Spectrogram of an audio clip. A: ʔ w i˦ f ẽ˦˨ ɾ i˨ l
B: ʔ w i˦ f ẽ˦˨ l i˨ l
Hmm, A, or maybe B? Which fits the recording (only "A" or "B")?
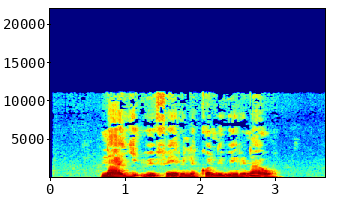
A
